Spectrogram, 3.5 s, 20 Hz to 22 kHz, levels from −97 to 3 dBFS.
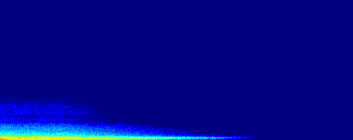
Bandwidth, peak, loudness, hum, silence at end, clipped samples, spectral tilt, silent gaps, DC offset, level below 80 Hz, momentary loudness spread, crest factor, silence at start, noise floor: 2.7 kHz; -14 dBFS; -35 LUFS; none; 1.8 s; under 0.1%; -12 dB/octave; none; under 0.1%; -56 dBFS; 20 LU; 22 dB; 0 s; -75 dBFS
